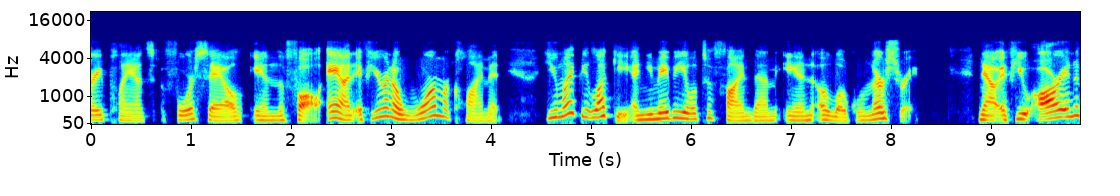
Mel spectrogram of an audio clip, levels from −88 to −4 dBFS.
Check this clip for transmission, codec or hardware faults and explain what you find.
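I checked this clip and found no faults to explain.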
